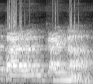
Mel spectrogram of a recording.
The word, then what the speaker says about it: parenchyma: China मत पढ़िएगा, गलत प्रोनाउंसिएशन है, तो टीचर भी गलत बता रहा है, तुम लोग भी गलत पढ़ रहे हो, तो आप लोग गलत नहीं पढ़ेंगे। चाइना पढ़ते हैं, एक गलत प्रोनाउंसिएशन है। सही प्रोनाउंसिएशन है पैरेन्काइमा, कोलेनकाइमा, स्क्लेरेन्काइमा।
